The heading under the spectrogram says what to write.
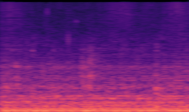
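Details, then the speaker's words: Miele washer with a replacement drain pump (the old one had an impeller poorly connected to the motor shaft), draining after stop is pressed: steady low pump hum with water rushing and gurgling away quickly and no grinding. Normal drain. "press stop and you can hear the drains active and it's getting rid of the water really fast"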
